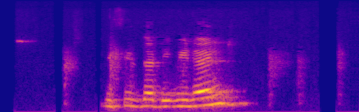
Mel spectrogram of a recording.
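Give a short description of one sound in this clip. A woman speaks clearly and calmly nearby.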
